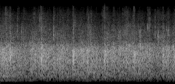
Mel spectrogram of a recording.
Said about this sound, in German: Und nochmal einen fetten Applaus. Danke, ihr seid Gemeinde.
